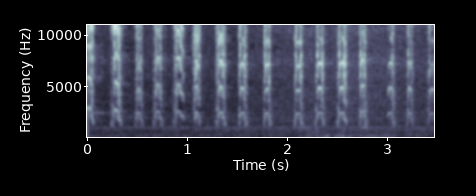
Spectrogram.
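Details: Great Spotted Woodpecker chick begging while being hand-fed on 1 June 2020, a quick rhythmic run of shrill scratchy notes, some soft low handling noise in the second half.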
